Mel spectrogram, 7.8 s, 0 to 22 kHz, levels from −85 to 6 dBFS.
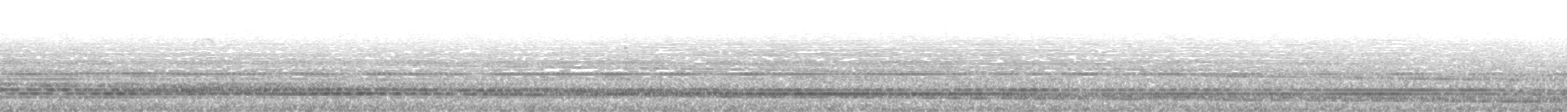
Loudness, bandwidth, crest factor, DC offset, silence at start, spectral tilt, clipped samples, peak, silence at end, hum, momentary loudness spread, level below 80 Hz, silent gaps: -35 LUFS; 16 kHz; 12 dB; under 0.1%; 0 s; -6 dB/octave; under 0.1%; -22 dBFS; 0 s; none; 5 LU; -52 dBFS; none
